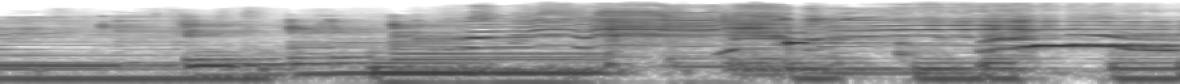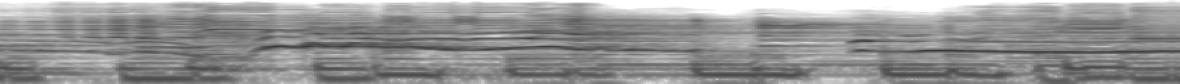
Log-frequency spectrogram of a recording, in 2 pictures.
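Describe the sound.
A German shepherd howls along with a slow rock song, its long, wavering howls and whimpers rising and falling over sustained guitar and band accompaniment throughout.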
